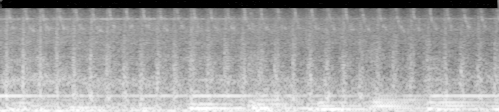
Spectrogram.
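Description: Helicopter in flight, its rotor chop a fast, even beat, mixed with a music score.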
